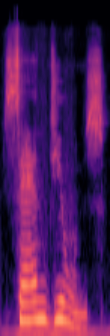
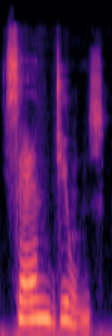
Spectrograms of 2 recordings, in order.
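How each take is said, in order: Both takes have the same delivery.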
